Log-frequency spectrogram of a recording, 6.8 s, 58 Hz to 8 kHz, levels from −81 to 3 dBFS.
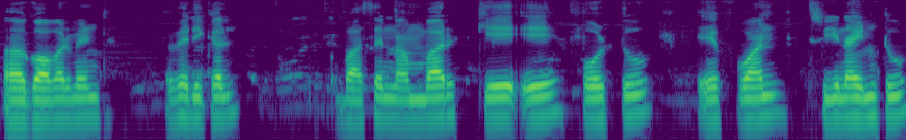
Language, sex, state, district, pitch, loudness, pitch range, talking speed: Bengali, male, West Bengal, Dakshin Dinajpur, 130 Hz, -23 LUFS, 125-140 Hz, 130 wpm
